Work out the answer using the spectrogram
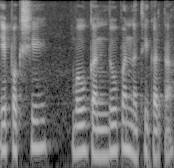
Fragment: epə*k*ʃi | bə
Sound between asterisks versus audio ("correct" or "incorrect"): correct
